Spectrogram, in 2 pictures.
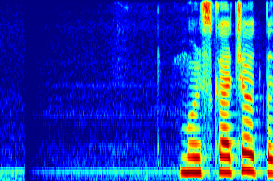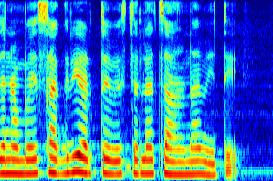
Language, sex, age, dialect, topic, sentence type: Marathi, female, 18-24, Standard Marathi, agriculture, statement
